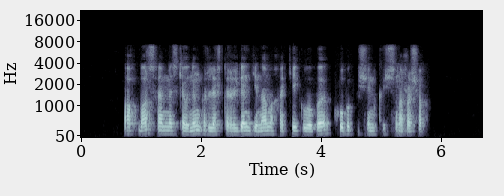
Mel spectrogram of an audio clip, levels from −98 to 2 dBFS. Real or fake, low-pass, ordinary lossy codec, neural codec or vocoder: real; 7.2 kHz; AAC, 48 kbps; none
